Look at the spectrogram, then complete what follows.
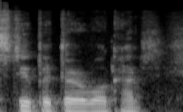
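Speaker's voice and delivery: usual speaking voice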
